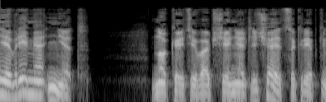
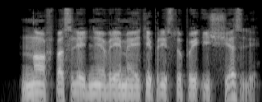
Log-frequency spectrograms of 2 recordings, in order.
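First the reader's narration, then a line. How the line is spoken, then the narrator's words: Plain. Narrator (Russian): спросил я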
